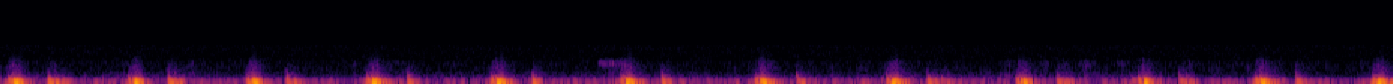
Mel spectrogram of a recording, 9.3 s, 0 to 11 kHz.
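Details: Real, unedited human heart sounds recorded at the bedside from a patient with normal cardiac physiology: steady paired lub-dub at about 74/min, clean between beats; normal first and second heart sounds.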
